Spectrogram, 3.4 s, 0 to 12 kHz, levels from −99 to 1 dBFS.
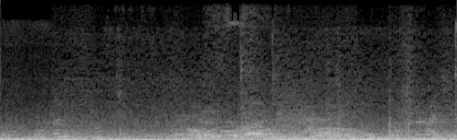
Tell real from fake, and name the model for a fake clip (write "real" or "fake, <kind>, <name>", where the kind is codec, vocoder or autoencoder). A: fake, vocoder, BigVGAN v2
